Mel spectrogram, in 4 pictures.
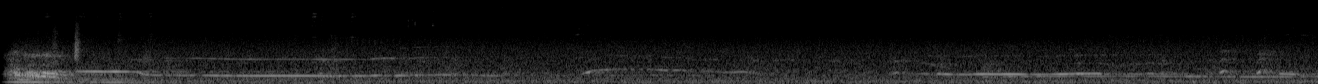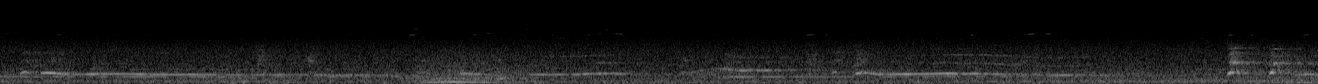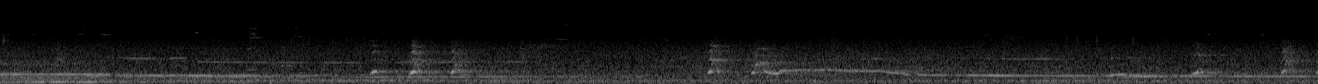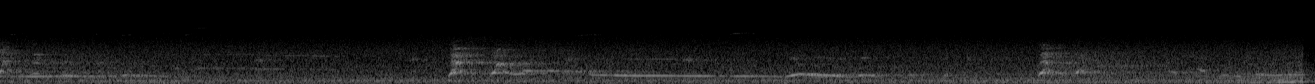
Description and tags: A couple of pet wolves howling at sundown. Sierra foothills California.
Barking, Howls, Wolves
